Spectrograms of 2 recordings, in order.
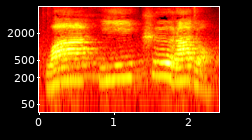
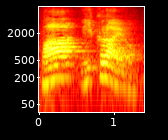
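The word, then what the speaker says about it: וַיִּקְרָא: 알파벳대로 읽으면 와이크라죠. 영어는 웨이크인데 와이크라잖아요. 이 와가 바 발음 나거든요. 바르샤바가 와르샤와잖아요. 와가 바 발음 나거든요. 그러니까 바이크라예요.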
